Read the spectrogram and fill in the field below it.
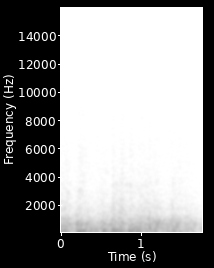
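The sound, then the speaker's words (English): A train rolls steadily along railroad tracks, its continuous low rumble joined by a faint clickety-clack from the wheels, even in loudness with no voices. “Several decades prior, in 1870, the first inception of the Norfolk Southern Railroad had been established, and by 1880, this rail line began connecting the city of Norfolk, Virginia, to Edenton, North Carolina, passing directly through Elizabeth City”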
